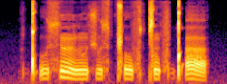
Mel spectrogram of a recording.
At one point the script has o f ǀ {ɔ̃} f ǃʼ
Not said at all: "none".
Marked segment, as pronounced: õ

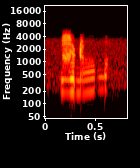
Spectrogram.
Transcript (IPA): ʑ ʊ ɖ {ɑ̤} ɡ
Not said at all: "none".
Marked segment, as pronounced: ɔ̤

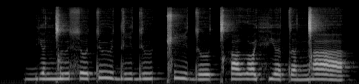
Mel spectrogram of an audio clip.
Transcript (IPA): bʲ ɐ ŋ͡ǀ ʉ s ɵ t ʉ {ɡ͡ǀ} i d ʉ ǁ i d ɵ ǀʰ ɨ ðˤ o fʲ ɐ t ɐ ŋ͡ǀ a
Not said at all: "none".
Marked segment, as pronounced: d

